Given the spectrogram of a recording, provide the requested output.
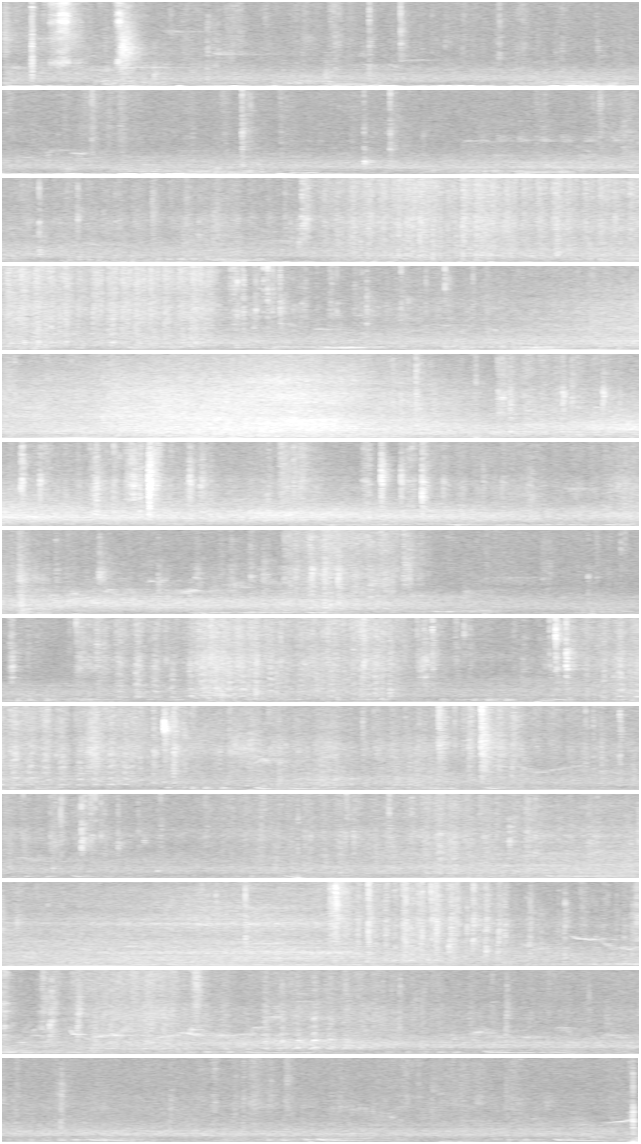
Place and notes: Halit Al Dir St, Nazareth, Israel - Pigeon fight
Flock of pigeons ruffling their wings trying not to slip off of wet plywood
מחוז הצפון, ישראל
